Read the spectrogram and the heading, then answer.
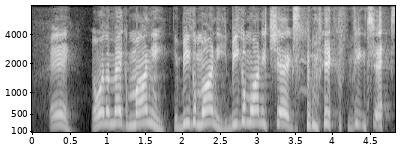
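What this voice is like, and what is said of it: Put-on Brazilian accent. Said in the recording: “I just wanted to do my Brazilian accent.”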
